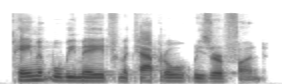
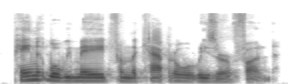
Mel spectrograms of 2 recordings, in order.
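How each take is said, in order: Both takes have the same delivery.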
